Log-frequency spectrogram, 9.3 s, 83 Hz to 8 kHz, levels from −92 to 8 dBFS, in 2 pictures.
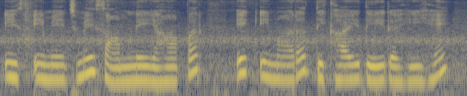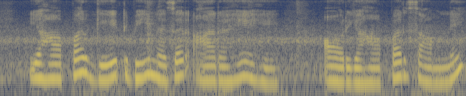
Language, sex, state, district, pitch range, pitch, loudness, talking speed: Hindi, female, Rajasthan, Jaipur, 175-215 Hz, 190 Hz, -16 LUFS, 155 wpm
